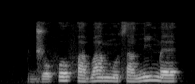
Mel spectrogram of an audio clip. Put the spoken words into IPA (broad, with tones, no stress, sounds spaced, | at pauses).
d͡ʒ o˨ f o˧ f a˧ b a˦ m ũ˧ s a˧ n i˦ m ɛ˧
